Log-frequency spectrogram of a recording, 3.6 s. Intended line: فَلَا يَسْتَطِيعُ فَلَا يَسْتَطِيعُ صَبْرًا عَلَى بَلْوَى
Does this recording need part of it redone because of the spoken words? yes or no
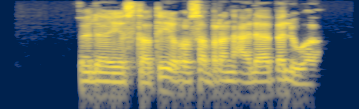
yes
